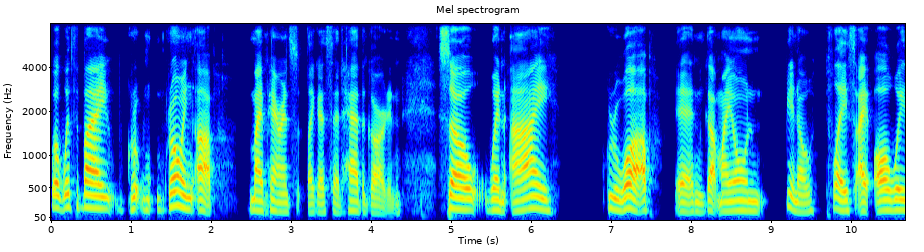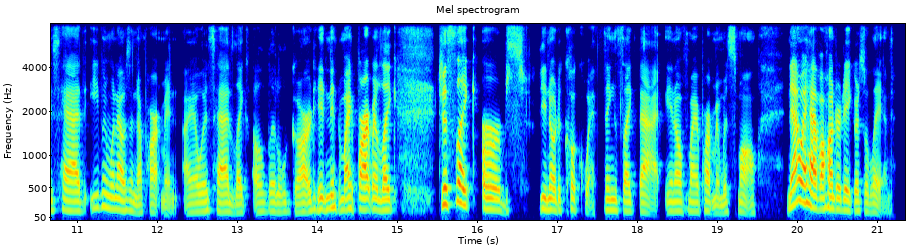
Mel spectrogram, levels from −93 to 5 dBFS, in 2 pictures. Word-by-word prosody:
Well, 190 Hz, -, +2 dB
with 200 Hz, +2 st, -5 dB
my 185 Hz, -3 st, +5 dB, 0.2 s
gro 165 Hz, -1 st, -6 dB, 0.2 s
growing 205 Hz, -3 st, +3 dB
up, 160 Hz, -, +2 dB, 0.4 s
my 155 Hz, -1 st, +2 dB
parents, 140 Hz, -3 st, -4 dB
like 125 Hz, +1 st, -7 dB
I 125 Hz, -, -4 dB
said, 125 Hz, -, -10 dB
had 150 Hz, -2 st, -3 dB
the 130 Hz, -, -10 dB
garden. 115 Hz, -5 st, -6 dB, 0.5 s
So, 170 Hz, -4 st, +3 dB
when 155 Hz, -2 st, -3 dB
I 160 Hz, +2 st, +2 dB, 0.7 s
grew 165 Hz, -4 st, -2 dB
up 160 Hz, -4 st, +5 dB, 0.3 s
and 135 Hz, -1 st, -4 dB
got -, -, 0 dB
my 140 Hz, +1 st, -2 dB
own, 150 Hz, -1 st, -3 dB, 0.3 s
you 195 Hz, -, -4 dB
know, 130 Hz, 0 st, -5 dB
place, 150 Hz, 0 st, -2 dB
I 140 Hz, -, +2 dB
always 155 Hz, +1 st, +1 dB
had 145 Hz, -2 st, +1 dB
even 195 Hz, +2 st, -7 dB
when 175 Hz, -1 st, -2 dB
I 160 Hz, -, +2 dB
was 150 Hz, +1 st, -4 dB
in 135 Hz, -, -7 dB
apartment, 120 Hz, -, -5 dB
I 125 Hz, -, -6 dB
always 140 Hz, +3 st, -5 dB
had, 135 Hz, -1 st, 0 dB
like, 125 Hz, 0 st, -5 dB
a -, -, -5 dB
little 135 Hz, -1 st, -7 dB
garden 145 Hz, +7 st, -1 dB
in 195 Hz, -, 0 dB
my 160 Hz, -, +4 dB
apartment. 170 Hz, -2 st, +5 dB
Like, 160 Hz, 0 st, +2 dB, 0.5 s
just 245 Hz, +1 st, +5 dB
like 255 Hz, -5 st, +5 dB
herbs, 165 Hz, -4 st, +1 dB, 0.2 s
you 175 Hz, 0 st, -1 dB
know, 165 Hz, -1 st, +2 dB
to 160 Hz, -, -5 dB
cook 175 Hz, +1 st, -7 dB
with, -, -, -9 dB
things 160 Hz, -1 st, -4 dB
like 140 Hz, -1 st, -2 dB
that, 135 Hz, -, -1 dB
you 145 Hz, -, -7 dB
know, 145 Hz, -, 0 dB
if 140 Hz, -, -14 dB
my 140 Hz, -, -2 dB
apartment 135 Hz, -5 st, -4 dB
was 125 Hz, -, -8 dB
small. -, -, -4 dB, 0.4 s
Now, -, -, +7 dB
I 270 Hz, -, +9 dB
have 185 Hz, -, +9 dB
100 170 Hz, -1 st, +4 dB
acres 145 Hz, -1 st, -2 dB
of 135 Hz, -, -7 dB
land, 130 Hz, -, -7 dB
155 Hz, 200 wpm, -25 LUFS, 140-170 Hz, 0.7 s, I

